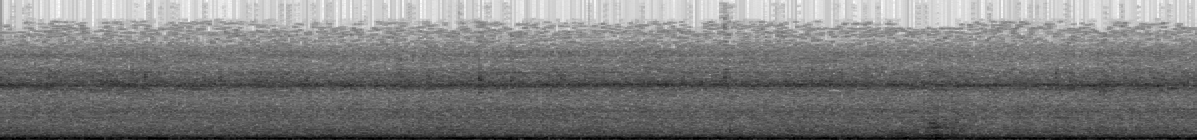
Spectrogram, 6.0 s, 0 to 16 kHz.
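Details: MSR Whisperlite Universal stove burning 70% rubbing alcohol, valve opened up: a steady, even hissing roar with no popping or sputtering. Normal, stable burn before it starts spitting at higher output.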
